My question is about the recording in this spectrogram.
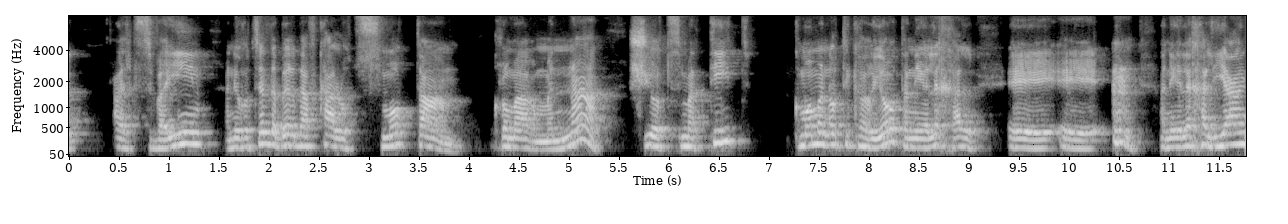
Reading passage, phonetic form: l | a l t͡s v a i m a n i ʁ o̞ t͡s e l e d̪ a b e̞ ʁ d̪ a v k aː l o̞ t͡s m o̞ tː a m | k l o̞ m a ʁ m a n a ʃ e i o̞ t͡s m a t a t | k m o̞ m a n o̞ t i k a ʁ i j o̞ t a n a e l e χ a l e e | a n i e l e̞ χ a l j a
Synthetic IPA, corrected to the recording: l | a l t͡s v a i m a n i ʁ o̞ t͡s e l e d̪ a b e̞ ʁ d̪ a f k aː l o̞ t͡s m o̞ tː a m | k l o̞ m a ʁ m a n a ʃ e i o̞ t͡s m a t i t | k m o̞ m a n o̞ t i k a ʁ i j o̞ t a n i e l e χ a l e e | a n i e l e̞ χ a l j a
